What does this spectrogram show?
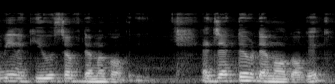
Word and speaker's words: demagogic: Adjective demagogic. In its pronunciation there is stress on dem syllable in hearsay usage.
